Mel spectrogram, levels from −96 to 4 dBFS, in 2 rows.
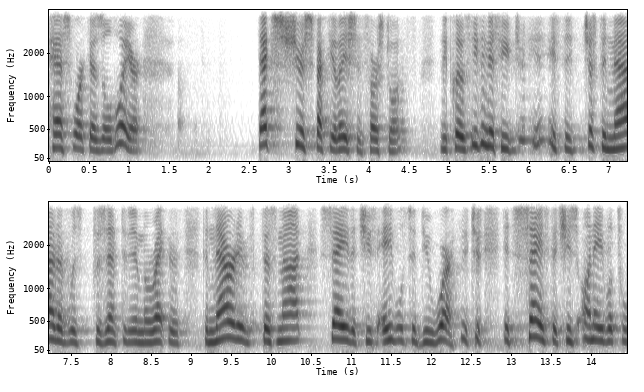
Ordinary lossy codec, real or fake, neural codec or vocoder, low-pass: Opus, 64 kbps; fake; codec, 16 kHz, 0.5 kbps, FunCodec, trained on Chinese and English, 25 frames a second; 3.6 kHz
